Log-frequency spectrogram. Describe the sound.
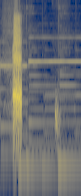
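One loud, harsh cough bursts out, then a much softer second cough follows about a second later, with nobody talking.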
